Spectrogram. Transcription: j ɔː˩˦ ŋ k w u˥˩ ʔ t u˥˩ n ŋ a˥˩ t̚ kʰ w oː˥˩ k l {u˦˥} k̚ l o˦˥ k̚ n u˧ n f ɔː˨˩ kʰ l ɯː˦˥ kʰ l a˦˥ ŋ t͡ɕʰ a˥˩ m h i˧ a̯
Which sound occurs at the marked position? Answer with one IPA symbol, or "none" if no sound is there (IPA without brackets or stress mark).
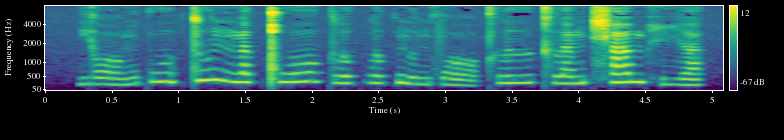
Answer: o˦˥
